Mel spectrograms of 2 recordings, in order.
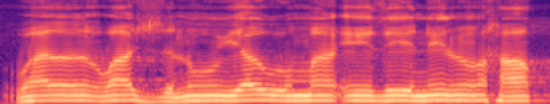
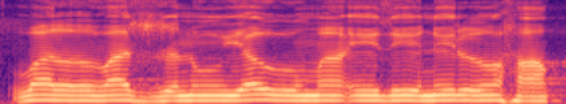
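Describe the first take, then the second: No difference in how they are said.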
